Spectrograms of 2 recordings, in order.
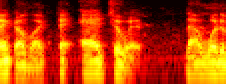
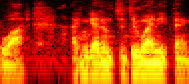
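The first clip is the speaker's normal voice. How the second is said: whispered words. Retelling how Sam Raimi whispered to his DP: imitating Sam Raimi whispering. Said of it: "whisper to his, like, D P".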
